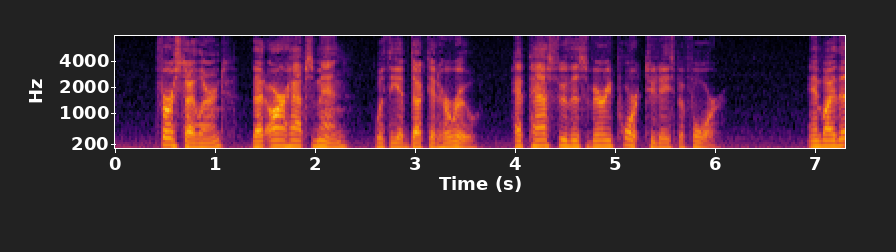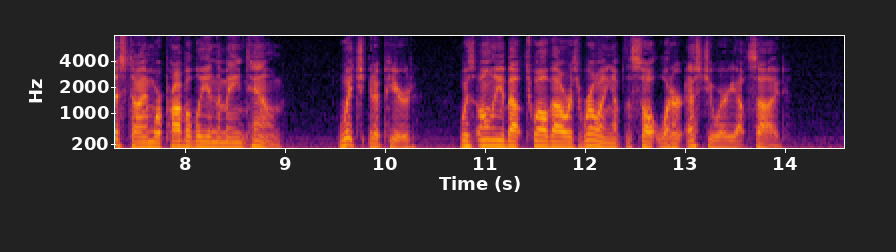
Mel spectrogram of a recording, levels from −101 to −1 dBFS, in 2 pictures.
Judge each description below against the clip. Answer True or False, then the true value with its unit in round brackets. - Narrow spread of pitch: False (3.8 semitones)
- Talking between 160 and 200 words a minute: True (185 wpm)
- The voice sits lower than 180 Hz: True (135 Hz)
